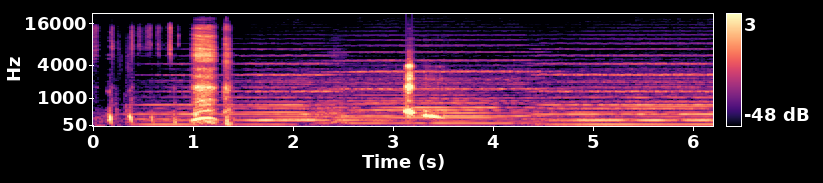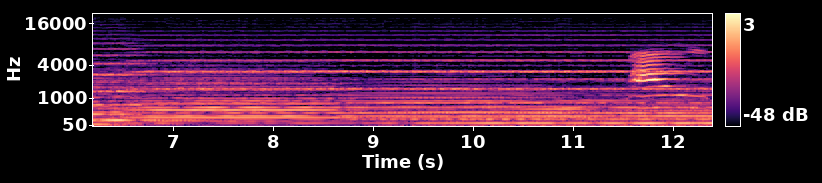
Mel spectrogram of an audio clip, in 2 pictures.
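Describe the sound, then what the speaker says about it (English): A cat meows once, faint and brief, amid quiet ambient tones and music in a Tomb Raider custom level video game. "There you go, you can hear the cat meowing"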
